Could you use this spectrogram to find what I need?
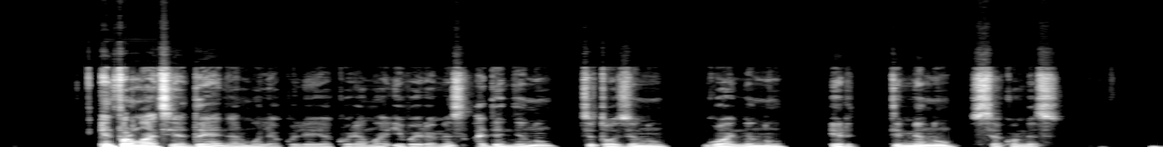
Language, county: Lithuanian, Alytus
